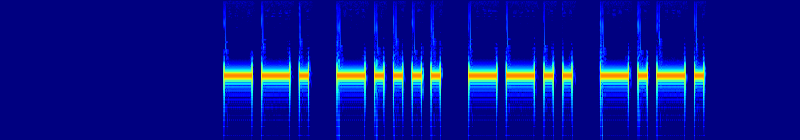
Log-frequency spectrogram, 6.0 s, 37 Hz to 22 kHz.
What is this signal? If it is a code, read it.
Morse code, heard as a keyed tone, about 17 wpm, 700 Hz. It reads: G6ZC
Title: DXCC-100 Call Signs - 4 Characters - Repeated 2x - 17wpm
